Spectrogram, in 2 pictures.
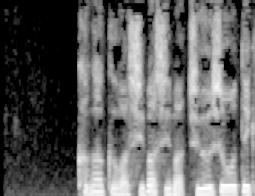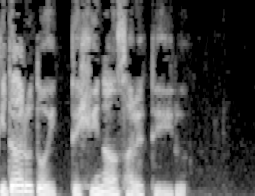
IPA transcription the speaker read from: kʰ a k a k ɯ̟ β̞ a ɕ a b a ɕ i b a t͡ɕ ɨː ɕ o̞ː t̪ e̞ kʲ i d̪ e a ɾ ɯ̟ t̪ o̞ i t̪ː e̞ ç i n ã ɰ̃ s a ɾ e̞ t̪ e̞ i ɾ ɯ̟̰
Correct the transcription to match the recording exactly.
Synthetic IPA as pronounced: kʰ a ɡ a k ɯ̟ β̞ a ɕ i b a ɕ i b a t͡ɕ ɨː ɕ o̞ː t̪ e̞ kʲ i d̪ e a ɾ ɯ̟ t̪ o̞ i t̪ː e̞ ç i n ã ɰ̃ s a ɾ e̞ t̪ e̞ i ɾ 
